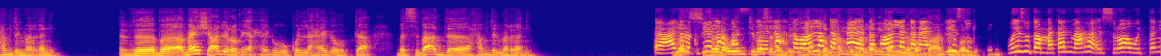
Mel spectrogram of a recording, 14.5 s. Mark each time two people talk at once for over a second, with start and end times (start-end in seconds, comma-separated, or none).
8.4-12.2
